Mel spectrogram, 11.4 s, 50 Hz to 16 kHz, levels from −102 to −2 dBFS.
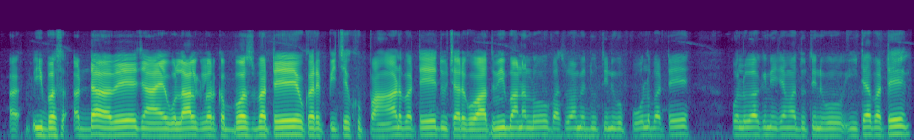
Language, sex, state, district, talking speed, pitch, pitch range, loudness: Bhojpuri, male, Uttar Pradesh, Gorakhpur, 205 wpm, 145 Hz, 140-150 Hz, -20 LUFS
